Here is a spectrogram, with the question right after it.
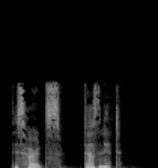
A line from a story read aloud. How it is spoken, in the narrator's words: She asked softly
